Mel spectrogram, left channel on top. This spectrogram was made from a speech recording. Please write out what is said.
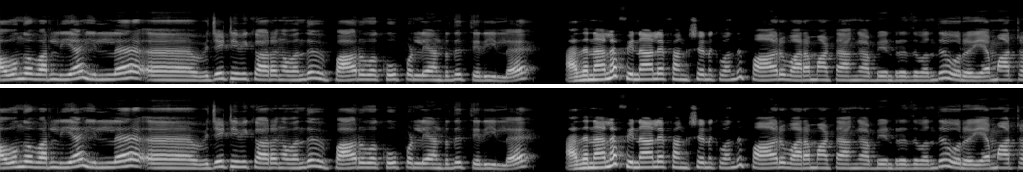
அவங்க வரலையா, இல்லை விஜய் டிவிக்காரங்க வந்து பாருவை கூப்பிடலையான்றது தெரியல. அதனால் ஃபினாலே ஃபங்க்ஷனுக்கு வந்து பாரு வரமாட்டாங்க அப்படின்றது வந்து ஒரு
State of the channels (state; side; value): identical; both; correlation 1.00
